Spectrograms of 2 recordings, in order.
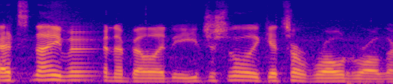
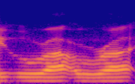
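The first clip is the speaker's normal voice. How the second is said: usual speaking voice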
